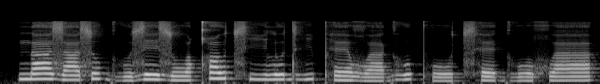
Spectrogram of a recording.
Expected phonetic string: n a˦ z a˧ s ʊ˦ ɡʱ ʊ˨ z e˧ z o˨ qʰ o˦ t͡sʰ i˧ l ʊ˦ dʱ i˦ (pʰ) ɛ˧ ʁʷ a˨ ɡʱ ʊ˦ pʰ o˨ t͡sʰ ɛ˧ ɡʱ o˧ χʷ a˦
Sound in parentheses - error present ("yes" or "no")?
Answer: no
